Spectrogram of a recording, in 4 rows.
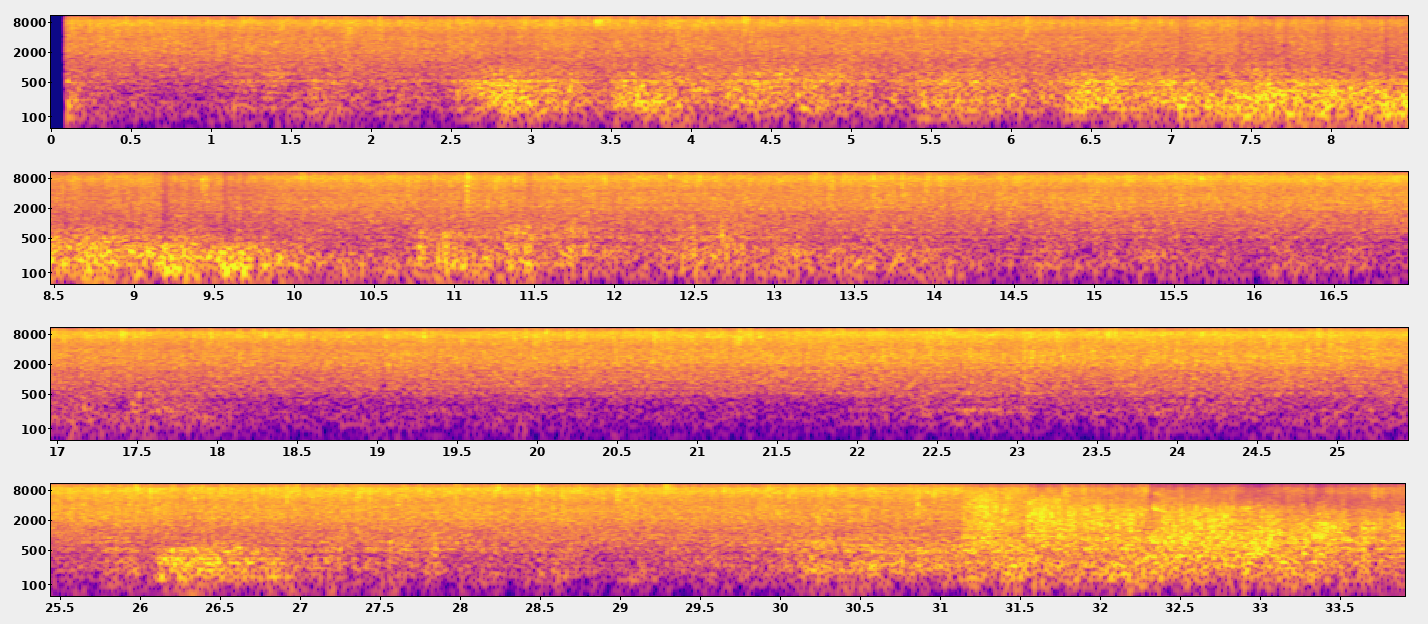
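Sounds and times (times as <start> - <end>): rain hissing: 0.2 - 33.9
thunder rumbling: 1.2 - 18.0, 25.4 - 33.9.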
